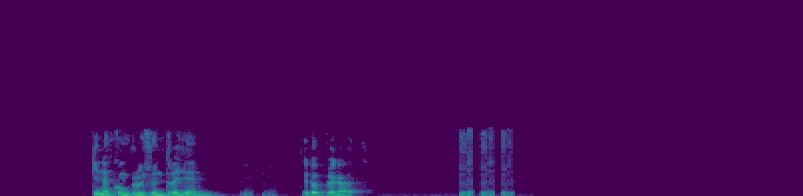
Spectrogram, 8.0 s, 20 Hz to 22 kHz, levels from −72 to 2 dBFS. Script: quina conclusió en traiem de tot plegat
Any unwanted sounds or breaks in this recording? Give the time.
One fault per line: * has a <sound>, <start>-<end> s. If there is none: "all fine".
* has a laugh, 2.4-2.8 s
* has a laugh, 4.6-5.1 s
